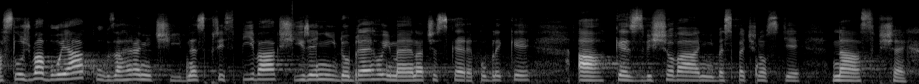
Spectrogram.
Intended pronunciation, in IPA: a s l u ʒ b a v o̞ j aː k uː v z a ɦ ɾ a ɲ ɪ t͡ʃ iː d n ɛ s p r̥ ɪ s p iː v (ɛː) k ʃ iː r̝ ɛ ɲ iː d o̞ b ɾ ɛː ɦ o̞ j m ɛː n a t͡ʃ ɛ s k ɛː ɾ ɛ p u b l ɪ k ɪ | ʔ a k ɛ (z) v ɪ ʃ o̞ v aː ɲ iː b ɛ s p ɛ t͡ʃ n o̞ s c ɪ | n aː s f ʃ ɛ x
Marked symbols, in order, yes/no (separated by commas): no, yes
